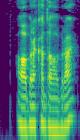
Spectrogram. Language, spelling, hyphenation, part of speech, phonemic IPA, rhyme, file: Norwegian Bokmål, abrakadabraet, ab‧ra‧ka‧dab‧ra‧et, noun, /ɑːbrakaˈdɑːbraə/, -aə, NB - Pronunciation of Norwegian Bokmål «abrakadabraet».ogg
- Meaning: definite singular of abrakadabra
